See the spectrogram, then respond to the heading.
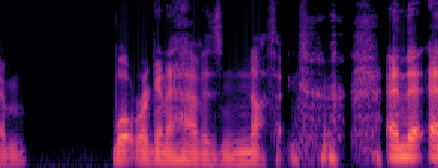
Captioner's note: chuckles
